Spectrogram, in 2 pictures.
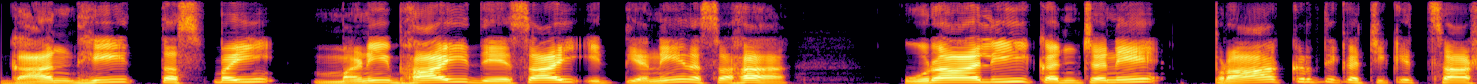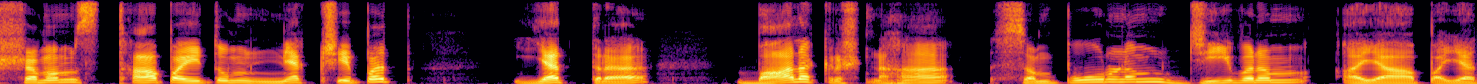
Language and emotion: Sanskrit, neutral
